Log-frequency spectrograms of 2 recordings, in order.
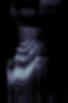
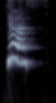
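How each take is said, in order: First: The pitch rises at the end. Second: The pitch falls at the end. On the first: The speaker is not sure they are ready. "your intonation is going up" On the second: The speaker is showing they are ready. "your intonation goes down"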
